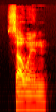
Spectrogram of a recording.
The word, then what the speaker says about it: Samhain: So modern day observance can be traced to the Celtic festival of, I would say, Samhain, but it's apparently pronounced Samhain or Samhain, a.k.a.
